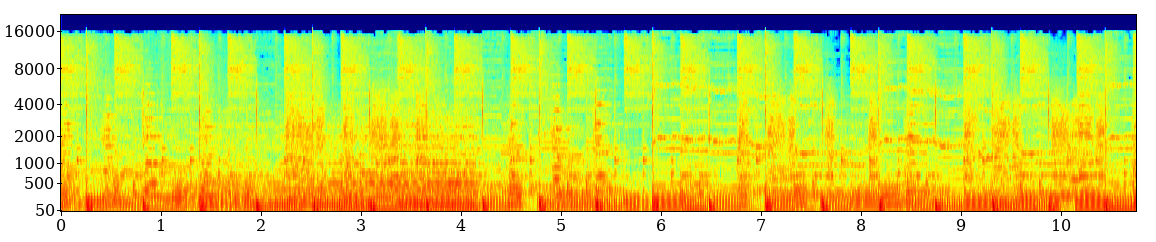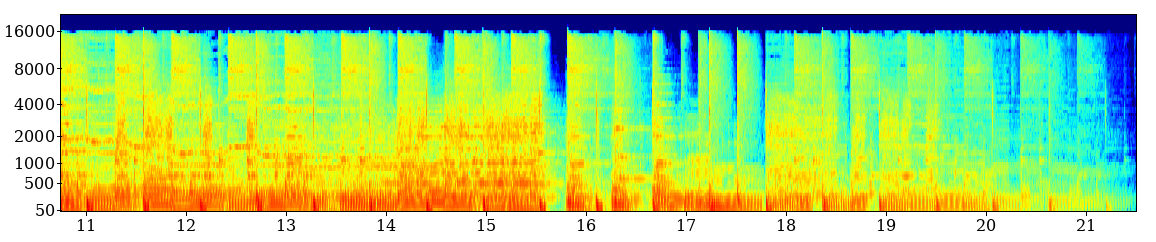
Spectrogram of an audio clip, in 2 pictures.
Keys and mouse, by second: 0.4 middle click, 4.2 middle click, 5.3 middle click, 6.3 middle click, 9.4 middle click, 11.2 middle click.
